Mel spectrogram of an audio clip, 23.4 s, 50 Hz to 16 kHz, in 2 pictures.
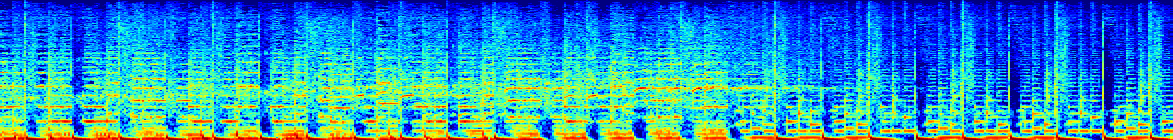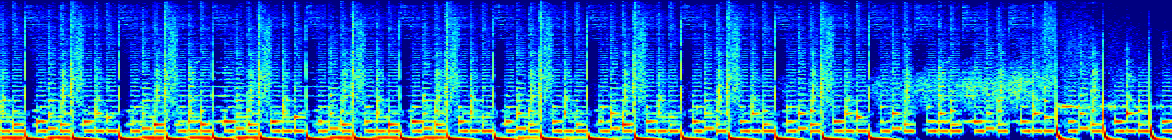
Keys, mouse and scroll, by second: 6.2-7.4 drag, 12.1 click, 13.5-14.7 drag, 16.3-17.4 drag, 22.6 click.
